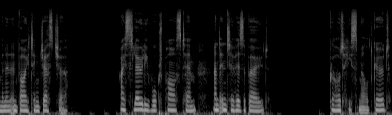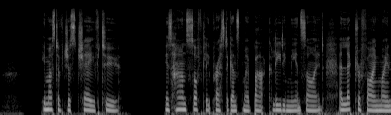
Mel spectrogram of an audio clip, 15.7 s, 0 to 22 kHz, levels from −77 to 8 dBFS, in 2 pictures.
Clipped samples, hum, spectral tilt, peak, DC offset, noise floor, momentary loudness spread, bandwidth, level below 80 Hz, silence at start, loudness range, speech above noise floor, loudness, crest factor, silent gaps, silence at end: under 0.1%; none; -5 dB/octave; -16 dBFS; under 0.1%; under -90 dBFS; 8 LU; 16 kHz; -50 dBFS; 0 s; 3 LU; over 59 dB; -31 LUFS; 16 dB; 1.63-1.79 s, 1.92-2.09 s, 2.22-2.32 s, 5.65-6.38 s, 6.51-6.59 s, 8.36-8.66 s, 10.46-11.12 s; 0 s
